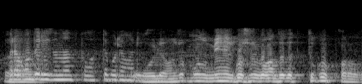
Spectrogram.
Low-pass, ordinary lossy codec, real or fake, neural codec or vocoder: 5.4 kHz; none; real; none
